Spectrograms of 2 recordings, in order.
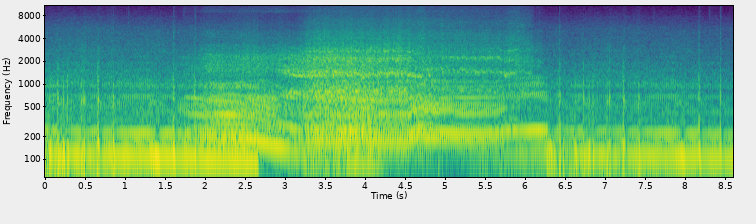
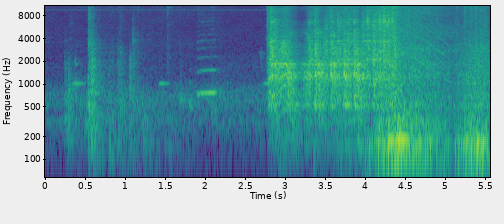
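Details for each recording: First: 1991 Nissan 300ZX V6 after fixing the cut harness, shorted PTU and popped ignition coil: first start, idles steadily then revs cleanly up and down with no stumble or miss. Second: 1991 Nissan 300ZX V6 with an ignition misfire, during harness/PTU diagnosis: chimes, then the engine starts and runs rough and stumbling, worse than before.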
